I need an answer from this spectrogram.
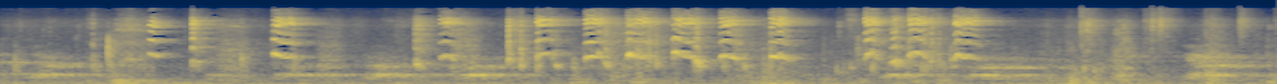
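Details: Terrier and Pit Bull mix dog in a shelter, stressed after losing its owner, indoors in a small room: quick, loud rhythmic panting, sharp breathy pulses about two per second, with a soft low squeaky note under some breaths.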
